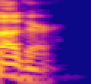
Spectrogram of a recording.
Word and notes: bugger: American English

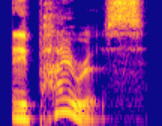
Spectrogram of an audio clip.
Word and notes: apyrous: British English

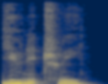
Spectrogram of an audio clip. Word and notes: unitary: British English

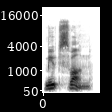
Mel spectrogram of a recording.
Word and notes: mute swan: British English

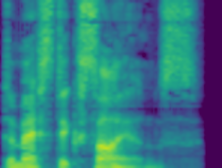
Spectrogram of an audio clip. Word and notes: domestic science: British English

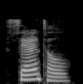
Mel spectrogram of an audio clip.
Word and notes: santol: British English

